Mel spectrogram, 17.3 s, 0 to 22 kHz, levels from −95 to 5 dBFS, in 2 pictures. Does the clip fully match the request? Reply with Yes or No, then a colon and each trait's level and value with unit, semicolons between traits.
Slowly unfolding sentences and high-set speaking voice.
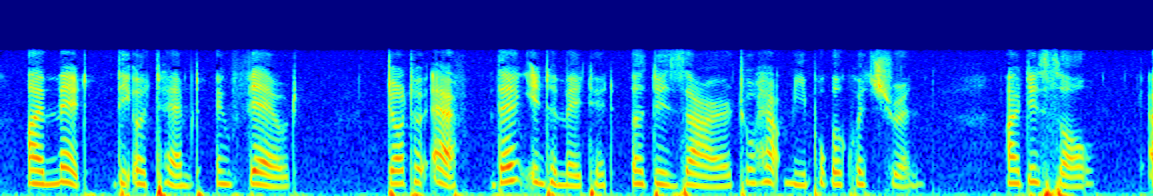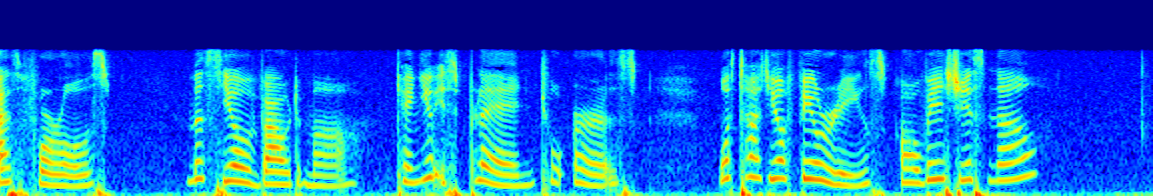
Yes: slow, 130 wpm; very high, 260 Hz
